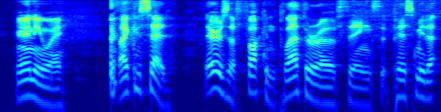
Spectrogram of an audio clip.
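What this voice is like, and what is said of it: Put-on Irish accent. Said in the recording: “he's Irish, not from Boston”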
